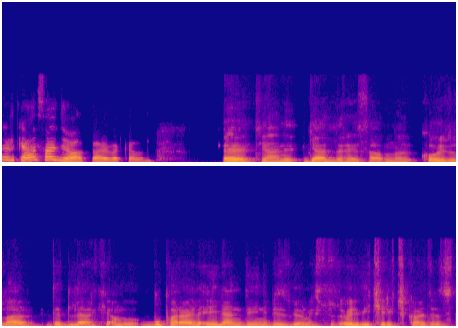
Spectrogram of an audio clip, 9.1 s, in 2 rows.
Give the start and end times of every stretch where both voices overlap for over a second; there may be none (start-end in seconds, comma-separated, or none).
none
